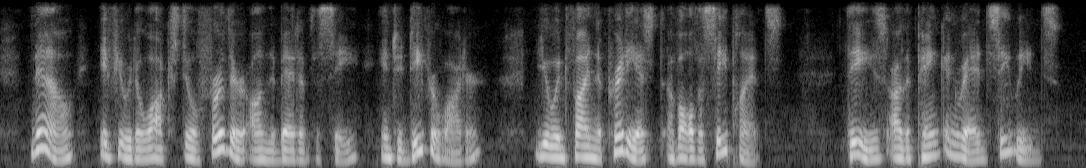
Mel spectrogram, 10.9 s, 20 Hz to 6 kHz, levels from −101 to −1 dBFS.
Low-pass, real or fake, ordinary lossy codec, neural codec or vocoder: 5.4 kHz; real; Opus, 24 kbps; none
